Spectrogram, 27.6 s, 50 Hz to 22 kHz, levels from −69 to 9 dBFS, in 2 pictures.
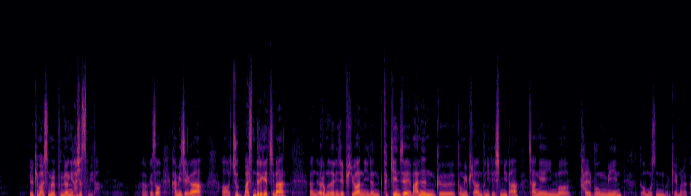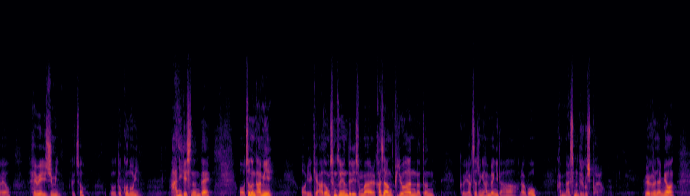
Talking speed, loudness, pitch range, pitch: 315 characters per minute, -25 LUFS, 135-175 Hz, 150 Hz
